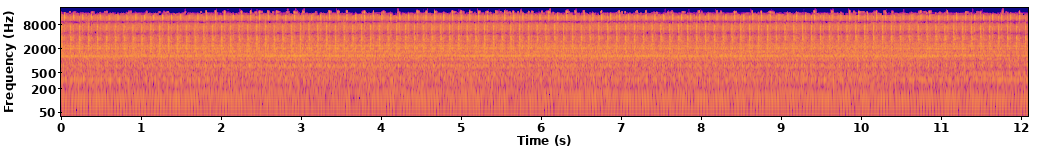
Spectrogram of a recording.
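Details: 2005 BMW E46 M3 petrol straight-six at idle, steady light ticking about three ticks a second, started after hard driving. Dealership suggested valve adjustment; one mechanic found a pitted exhaust-side rocker arm, another suspects rod bearings. Unconfirmed.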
